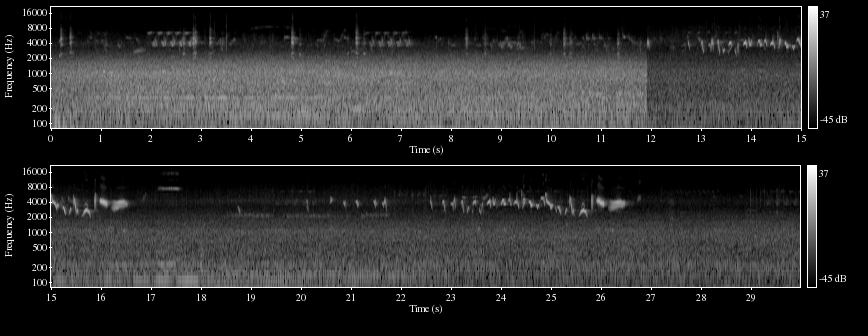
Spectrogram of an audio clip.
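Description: A small songbird chirping over a steady background rush with a low hum. The rush cuts off abruptly about twelve seconds in. After that the bird sings two long phrases of quick high notes, each ending in a louder burst.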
